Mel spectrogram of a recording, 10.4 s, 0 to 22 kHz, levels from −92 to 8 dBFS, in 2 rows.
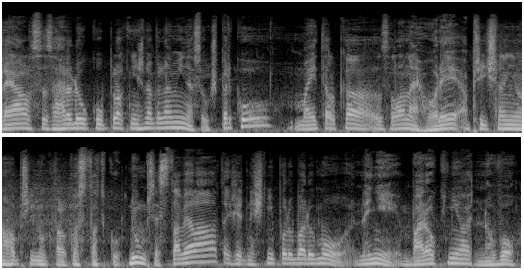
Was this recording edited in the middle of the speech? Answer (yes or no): no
